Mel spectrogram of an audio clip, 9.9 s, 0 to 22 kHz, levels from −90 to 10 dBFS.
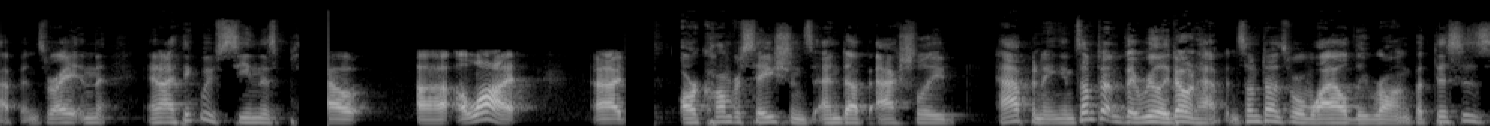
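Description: At 1.99 s the speech drops out for about 200 ms. It then returns dull and boxy, with nothing above 4.1 kHz. The level shifts by about 5 dB, and a faint new background noise appears well under the speech. At 4.36 s the full band comes back. This is likely an input switched to a poorer device, such as another microphone or a headset's call profile. That device passes a narrower band and has its own tone, level and noise.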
